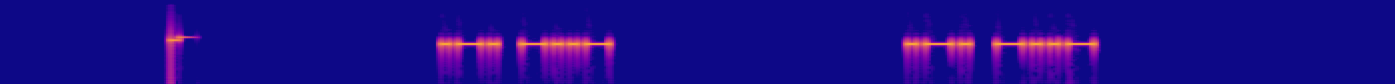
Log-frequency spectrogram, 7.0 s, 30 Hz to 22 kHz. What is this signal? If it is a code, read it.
Morse code, heard as a keyed tone, about 29 wpm, 700 Hz. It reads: RX RX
